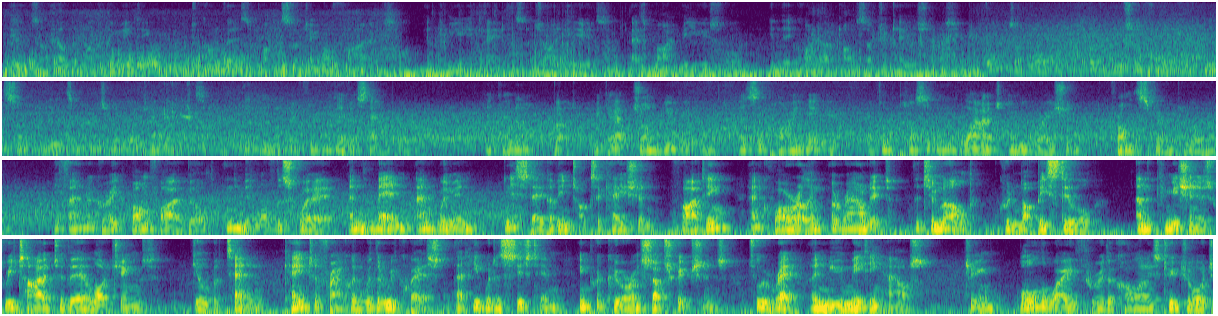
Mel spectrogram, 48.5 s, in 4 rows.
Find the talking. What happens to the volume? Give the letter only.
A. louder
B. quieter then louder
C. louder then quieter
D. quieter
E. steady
A.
